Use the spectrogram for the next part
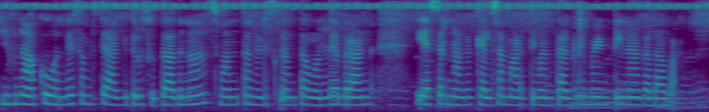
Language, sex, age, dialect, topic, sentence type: Kannada, female, 18-24, Central, banking, statement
